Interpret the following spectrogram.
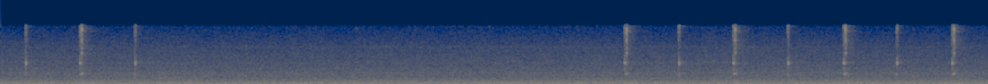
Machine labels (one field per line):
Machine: valve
